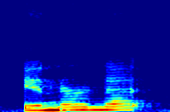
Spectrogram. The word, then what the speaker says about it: internet: Internet, winner. Yeah, we're cutting out that T, especially when there's an NT in the middle of a word.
